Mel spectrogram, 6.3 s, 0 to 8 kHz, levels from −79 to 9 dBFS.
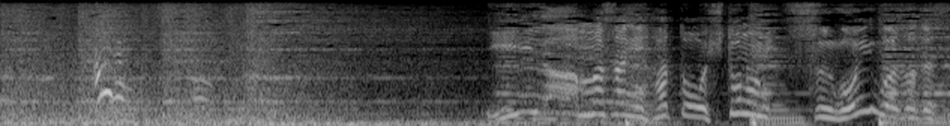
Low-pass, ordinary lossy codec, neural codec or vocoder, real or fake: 7.2 kHz; AAC, 48 kbps; none; real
